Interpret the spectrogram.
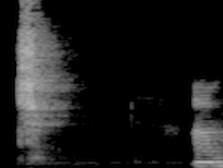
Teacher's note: So this sound, you want your lips to be rounded and your tongue right behind your teeth, and your voice is off for the sound, so no voicing, but the sound is very short. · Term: ch sound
